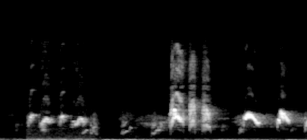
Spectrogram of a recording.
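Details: Contest song of a male red-whiskered bulbul, kè kích style for voice training: a run of short whistled notes, then louder ringing, warbled phrases roughly every half second, over a soft low hum.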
